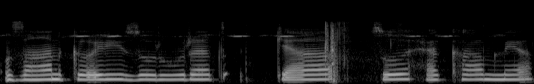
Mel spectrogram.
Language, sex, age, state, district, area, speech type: Kashmiri, female, 18-30, Jammu and Kashmir, Bandipora, rural, read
